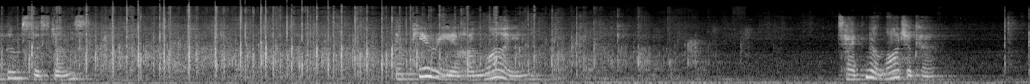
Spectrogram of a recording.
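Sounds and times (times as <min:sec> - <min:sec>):
audience applause at an information technology event: 0:00.0 - 0:07.4
speech: 0:00.1 - 0:01.1, 0:04.0 - 0:05.5, 0:08.4 - 0:09.5.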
